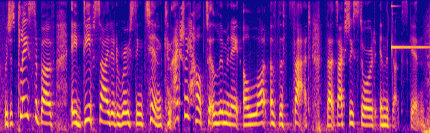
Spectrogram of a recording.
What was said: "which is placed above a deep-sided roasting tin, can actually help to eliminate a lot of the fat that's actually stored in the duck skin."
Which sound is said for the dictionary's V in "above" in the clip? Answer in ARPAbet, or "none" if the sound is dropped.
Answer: V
